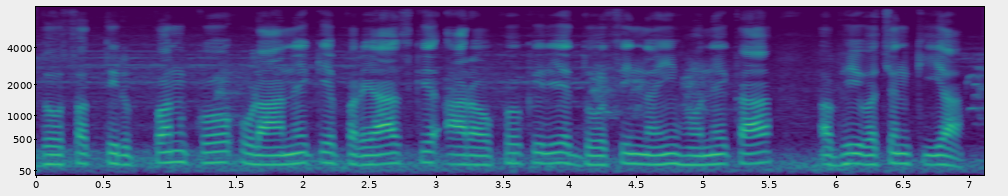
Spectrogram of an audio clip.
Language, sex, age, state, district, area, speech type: Hindi, male, 18-30, Uttar Pradesh, Mirzapur, rural, read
